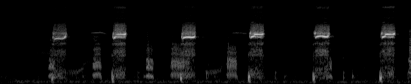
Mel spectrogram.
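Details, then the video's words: Grey francolin calling in a steady rhythmic series, about one and a half notes per second, each a sharp, high, piercing shriek followed by softer lower clicking notes, with a quiet background. "teetar ki awaaz grey francolin top awaz"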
